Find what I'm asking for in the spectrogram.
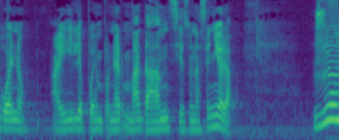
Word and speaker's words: Madame: Madame, la E final, obviamente ya aprendimos, no tiene tilde, no se pronuncia.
